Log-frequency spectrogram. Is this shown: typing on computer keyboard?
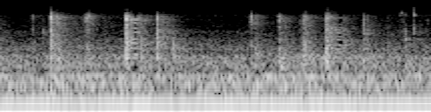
yes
